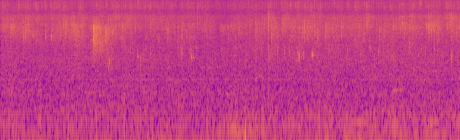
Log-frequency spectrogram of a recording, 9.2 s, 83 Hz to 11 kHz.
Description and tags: fountain-pigeons-short
A fountain in the cloisters garden of a cathedral. Pigeons flying around. Binaural recording on a Zoom H1.
peaceful, garden, cloisters, summer, pigeons, peace, binaural, cathedral, fountain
